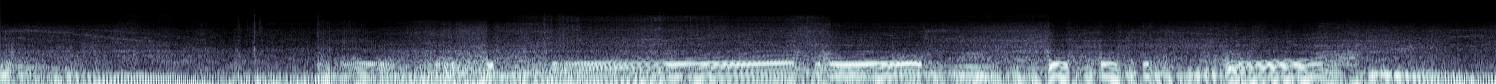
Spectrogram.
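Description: Honda Biz single-cylinder four-stroke engine running under way, its pitch climbing several times as the bike speeds up and dropping back briefly between climbs, most clearly around the middle and about two thirds of the way through.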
